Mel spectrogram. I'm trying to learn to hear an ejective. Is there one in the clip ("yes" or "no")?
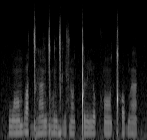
no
